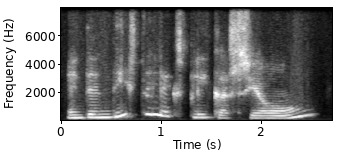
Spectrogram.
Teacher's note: siente como sube un poquito al final el tono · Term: tono ascendente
